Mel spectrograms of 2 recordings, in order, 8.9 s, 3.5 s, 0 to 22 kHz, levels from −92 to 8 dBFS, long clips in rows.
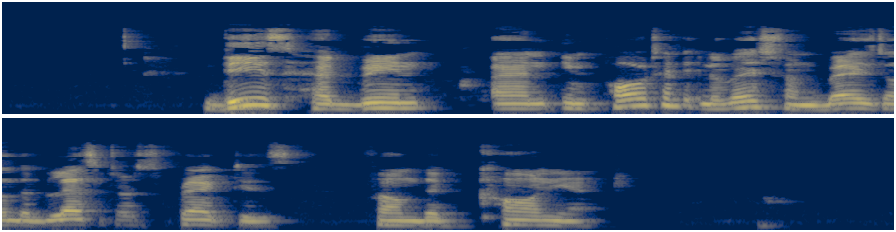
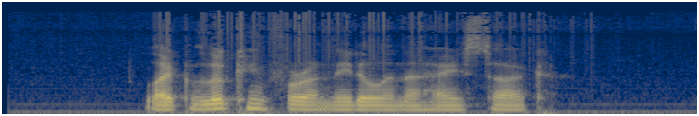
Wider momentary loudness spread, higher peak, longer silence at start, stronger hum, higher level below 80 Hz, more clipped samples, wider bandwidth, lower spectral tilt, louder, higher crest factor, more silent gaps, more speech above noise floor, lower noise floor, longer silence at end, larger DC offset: first, 13 LU vs 7 LU; about the same, 0 dBFS vs 0 dBFS; first, 1 s vs 0.7 s; neither; second, -70 dBFS vs -48 dBFS; neither; second, 9.6 kHz vs 16.5 kHz; second, -3.5 dB/octave vs -7 dB/octave; about the same, -22 LUFS vs -22 LUFS; about the same, 24 dB vs 22 dB; neither; first, 62 dB vs 32 dB; first, -84 dBFS vs -53 dBFS; first, 1.55 s vs 0.7 s; neither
